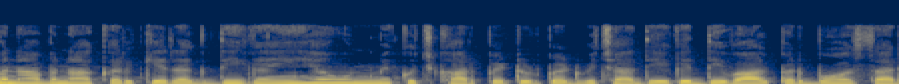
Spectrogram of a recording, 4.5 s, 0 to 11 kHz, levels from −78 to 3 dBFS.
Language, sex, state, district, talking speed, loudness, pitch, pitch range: Hindi, female, Haryana, Charkhi Dadri, 265 wpm, -16 LUFS, 210 Hz, 210-215 Hz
